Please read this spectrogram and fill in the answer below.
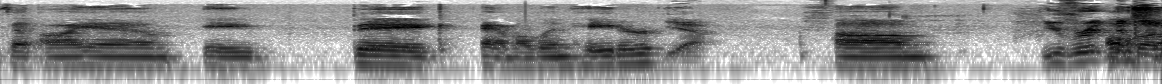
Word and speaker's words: Emelin: Also, I feel like we need to clarify, like, I always go with Emelin, but the broadcast last night was calling him Yemelin. Yeah, I think the Russian pronunciation is Yemelin.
